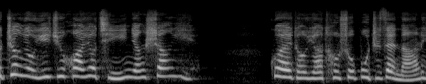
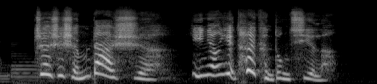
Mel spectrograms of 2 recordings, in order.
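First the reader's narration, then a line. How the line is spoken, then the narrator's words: Sighing. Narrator (Chinese): 探春便叹气说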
